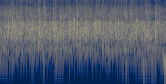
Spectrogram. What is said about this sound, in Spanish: ¿Cuántos le pueden dar un fuerte aplauso al Señor porque podemos ver?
